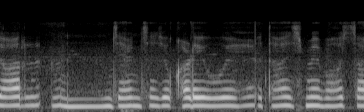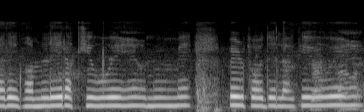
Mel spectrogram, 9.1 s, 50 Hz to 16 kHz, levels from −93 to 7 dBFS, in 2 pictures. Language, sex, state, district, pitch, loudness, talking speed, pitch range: Hindi, female, Bihar, Gopalganj, 265 Hz, -23 LUFS, 140 wpm, 260-275 Hz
